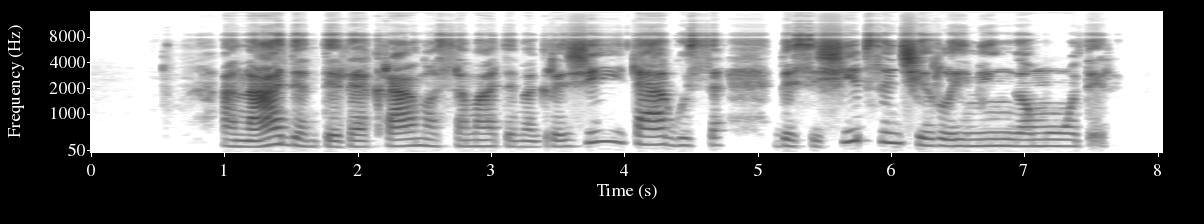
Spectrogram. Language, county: Lithuanian, Vilnius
